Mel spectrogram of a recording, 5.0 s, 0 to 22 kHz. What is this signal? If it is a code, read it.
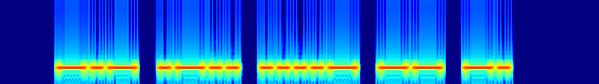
Morse code, heard as a keyed tone, about 17 wpm, 700 Hz. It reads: KL4MN
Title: USA Call Signs - 5 Characters - Repeated 2x - 17wpm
